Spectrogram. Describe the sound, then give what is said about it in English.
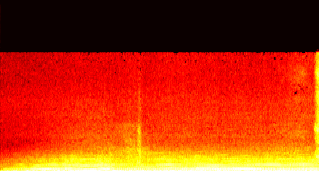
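Car engine revving and accelerating as the vehicle is driven recklessly, a loud, steady droning roar with strong engine tones that carries on without pause. “Even though his grandson is injured in hospital, Peter drives recklessly and takes unnecessary risks on the journey.”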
